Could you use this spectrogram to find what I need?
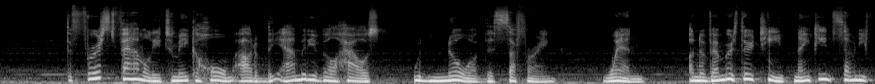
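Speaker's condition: No condition

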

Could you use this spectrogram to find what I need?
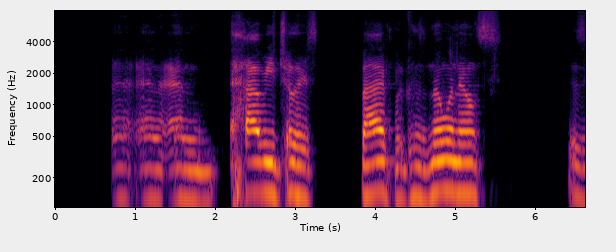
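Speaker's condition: Cerebral palsy; oxygen deprivation from birth complications, contractions compressing, meconium inhaled in labor, wheelchair from age 5, power chair

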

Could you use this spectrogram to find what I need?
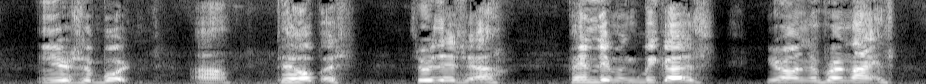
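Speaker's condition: Cerebral palsy; without the additional related health conditions some others with it have

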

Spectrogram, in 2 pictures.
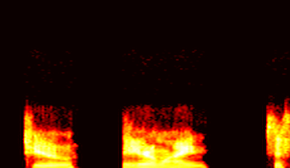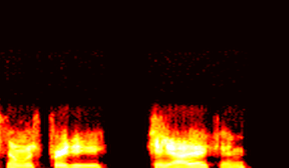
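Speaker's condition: Spinal muscular atrophy; from birth, genetic, motorized wheelchair user whole life, depends on caregivers

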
